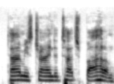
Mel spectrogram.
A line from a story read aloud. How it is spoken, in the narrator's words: Joy laughed mockingly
